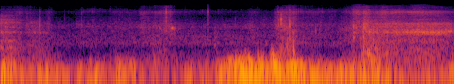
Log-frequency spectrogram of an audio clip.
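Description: Footsteps of a person walking over dry, matted grass and brush, a few soft steps about a second in.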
